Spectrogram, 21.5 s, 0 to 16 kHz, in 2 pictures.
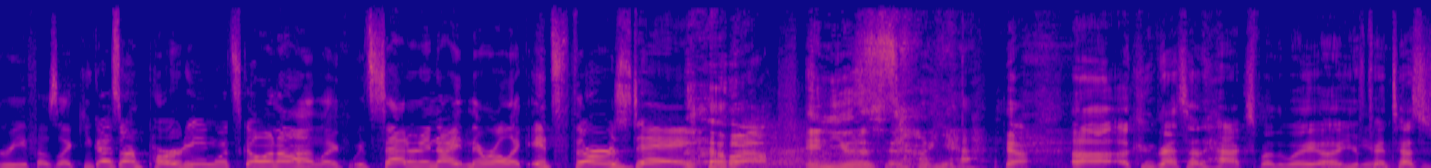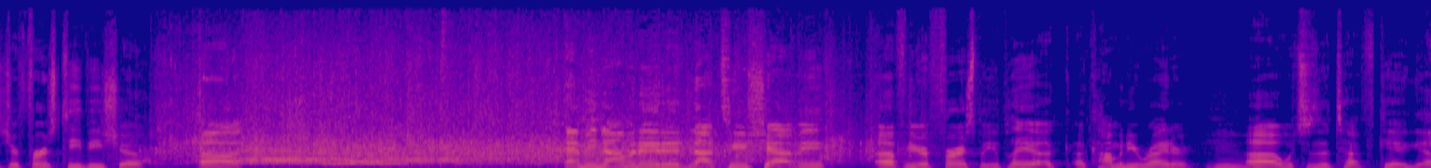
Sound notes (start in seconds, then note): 5.1 laughter; 11.7 cheering and applause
